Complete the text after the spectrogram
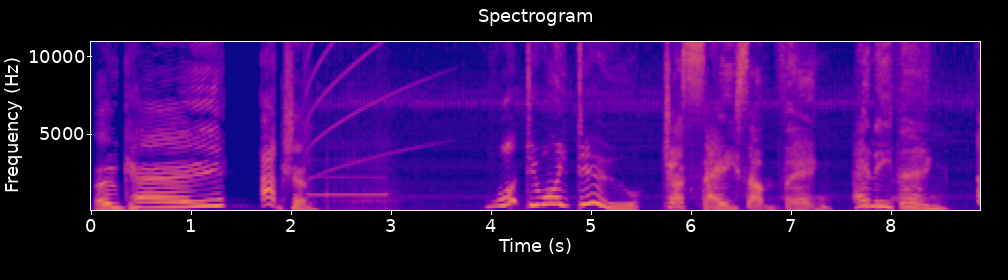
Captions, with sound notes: Okay... Action! - (camera whirring) - What do I do? - (whispering) Just say something. Anything.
